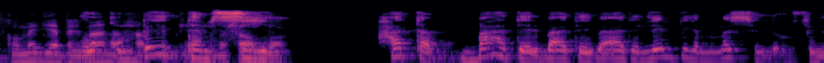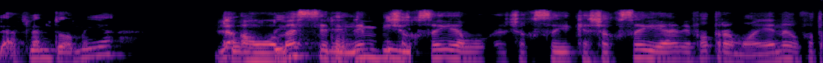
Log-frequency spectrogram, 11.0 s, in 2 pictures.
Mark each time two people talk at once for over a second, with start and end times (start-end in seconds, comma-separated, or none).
0.5-1.9, 7.0-8.2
